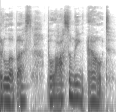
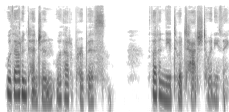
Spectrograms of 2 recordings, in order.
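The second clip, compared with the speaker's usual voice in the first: guided meditation; 2 semitones higher than usual. Acted. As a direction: lead them inward gently, half whispered.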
